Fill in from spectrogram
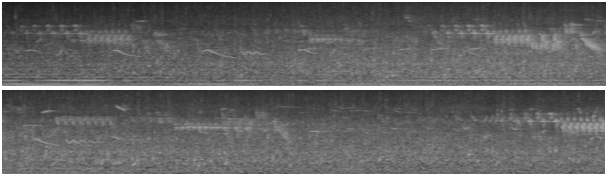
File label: Nature Sounds Woodland Stream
